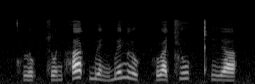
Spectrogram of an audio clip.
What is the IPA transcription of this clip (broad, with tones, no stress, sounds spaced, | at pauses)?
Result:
kʰ l u˨˩ k̚ s u˧ n h aː˥˩ k̚ b e˩˦ n b e˥˩ n l u˨˩ k̚ h u˧ a̯ t͡ɕ uː˥˩ k̚ tʰ i˧ a̯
